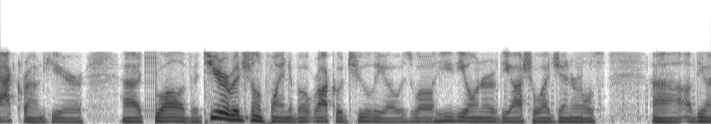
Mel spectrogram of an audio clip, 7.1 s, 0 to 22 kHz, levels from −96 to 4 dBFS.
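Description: Speech over a G.711 telephone path, band-limited to 4 kHz, with two kinds of trouble. There's packet loss with the last packet repeated three times: 1.46 to 1.56 s (between "here uh" and "all of it"), 4.22 to 4.32 s (just before "he's the owner of"), and a shorter 40 ms one at 5.8 s. The receiver loops the last good chunk, so you get a robotic stutter. The 100 ms gaps each behave like five lost packets, which fits 20 ms packets and the buzz that goes with them. Then from 4.96 to 6.95 s, right after "he's the owner of", come GSM signalling bursts. A nearby 2G phone is doing its pre-call or text handshake, and the audio circuitry rectifies the radio pulses into a galloping dit-dit-dit of short buzzes at about 217 Hz, sitting roughly 25 dB under the speech.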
